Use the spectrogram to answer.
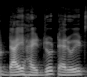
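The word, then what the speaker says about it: dihydropteroate: ठीक है, इसमें P साइलेंट होता है, तो डाईहाइड्रोटेरोएट सिंथेज एक एंजाइम है, ये क्या करता है, उसके साथ बाइंड कर देता है।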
